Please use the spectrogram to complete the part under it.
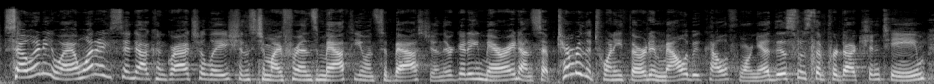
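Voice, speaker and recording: Middle-aged woman host, high voice that swings all over, chatty gossip, faint hiss behind. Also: a little fast, hardly any pauses. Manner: animated storytelling, acts out exasperated quotes. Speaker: talk show host. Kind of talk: casual gossip chat.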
